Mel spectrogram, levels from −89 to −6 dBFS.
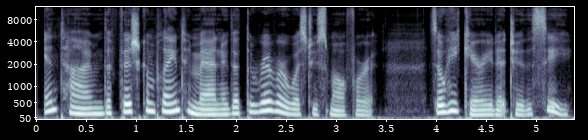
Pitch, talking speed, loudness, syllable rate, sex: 190 Hz, 245 wpm, -17 LUFS, 5.7 syllables/s, female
